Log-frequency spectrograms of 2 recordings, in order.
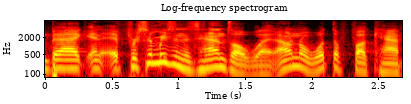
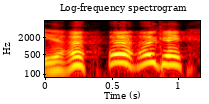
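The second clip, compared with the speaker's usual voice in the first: halting mock-dopey grunts, then okay; slow worker impression; 4 semitones higher than usual. Teller demonstrating how the worker sounds, halting dopey imitation. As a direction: imitate his stumbling, grunted agreement. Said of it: "but he sounds like".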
